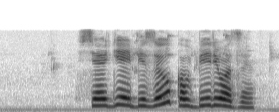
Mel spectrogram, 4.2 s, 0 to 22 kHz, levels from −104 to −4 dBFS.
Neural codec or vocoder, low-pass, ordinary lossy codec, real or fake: none; 7.2 kHz; none; real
